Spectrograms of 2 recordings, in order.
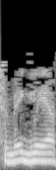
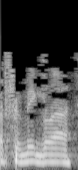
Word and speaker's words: Farmiga: Is it Farmiglia? Farmiga.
